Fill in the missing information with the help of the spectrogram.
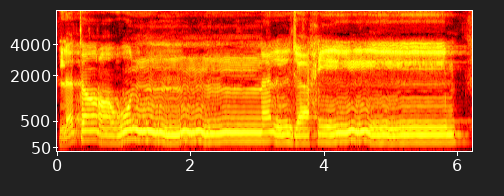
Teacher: نون کے اوپر تشدید ہے اس لیے نون میں غنہ کریں گے، ناک میں آواز کو روکیں گے · بڑی ہا ہے، اس کو درمیانی حلق سے بالکل صاف ادا کریں گے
